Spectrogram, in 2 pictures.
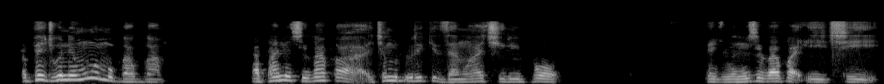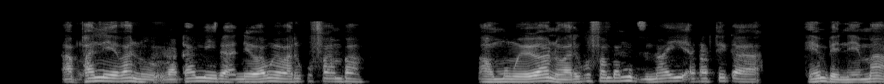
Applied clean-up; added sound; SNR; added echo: neural mask model Resemble Enhance denoiser.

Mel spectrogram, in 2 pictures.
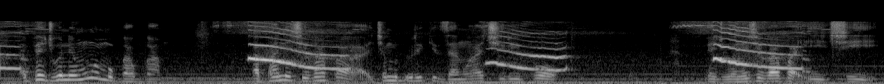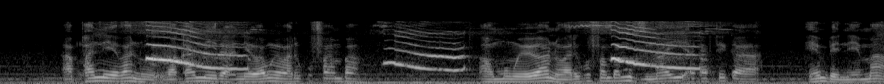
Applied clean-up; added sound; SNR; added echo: none; Dog; -3 dB; none.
